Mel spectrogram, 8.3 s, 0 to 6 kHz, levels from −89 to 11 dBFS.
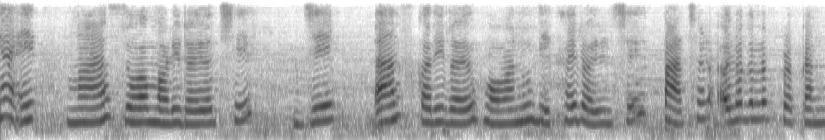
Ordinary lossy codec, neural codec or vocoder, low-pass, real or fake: none; codec, 44.1 kHz, 2.6 kbps, SNAC; 5.4 kHz; fake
